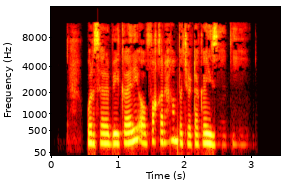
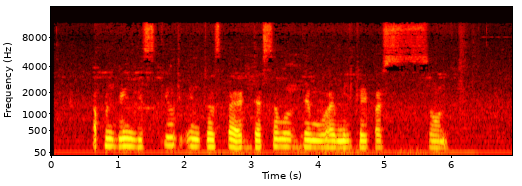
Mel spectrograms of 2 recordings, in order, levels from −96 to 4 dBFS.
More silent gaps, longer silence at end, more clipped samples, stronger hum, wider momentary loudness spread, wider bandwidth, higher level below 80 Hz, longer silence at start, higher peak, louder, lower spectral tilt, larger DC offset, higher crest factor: neither; second, 0.55 s vs 0.7 s; neither; second, none vs 50 Hz at -50 dBFS; first, 21 LU vs 10 LU; about the same, 11.5 kHz vs 11.5 kHz; second, -58 dBFS vs -50 dBFS; second, 0.3 s vs 0.6 s; first, 0 dBFS vs -10 dBFS; first, -16 LUFS vs -26 LUFS; second, -3.5 dB/octave vs -6.5 dB/octave; neither; about the same, 18 dB vs 16 dB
